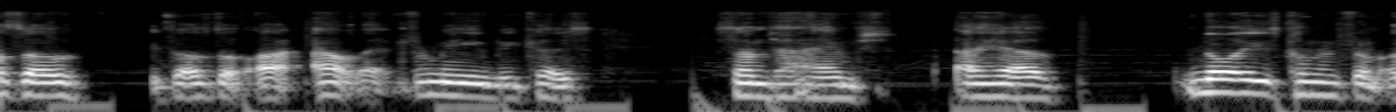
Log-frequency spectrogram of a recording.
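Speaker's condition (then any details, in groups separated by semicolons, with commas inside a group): Cerebral palsy; present from birth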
